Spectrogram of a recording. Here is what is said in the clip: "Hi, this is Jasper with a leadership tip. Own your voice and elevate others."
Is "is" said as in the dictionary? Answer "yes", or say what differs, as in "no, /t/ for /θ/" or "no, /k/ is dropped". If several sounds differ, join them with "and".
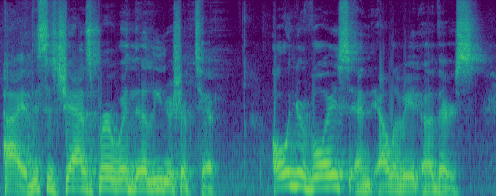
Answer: yes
